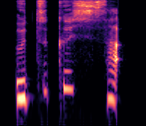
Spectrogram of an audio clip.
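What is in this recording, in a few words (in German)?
"utsukushisa", japanische Mädchennamen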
